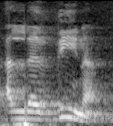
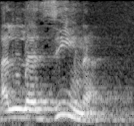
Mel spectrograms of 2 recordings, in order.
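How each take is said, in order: First: The middle consonant is a th sound. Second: The middle consonant is a plain z sound. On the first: The speaker calls it right. "Nah, ini yang betul. Ketika mengucapkan huruf zal, kita mengeluarkan sedikit lidah kita" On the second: The speaker calls it wrong. "Kebanyakan orang mengucapkan huruf zal itu dengan huruf zai"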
